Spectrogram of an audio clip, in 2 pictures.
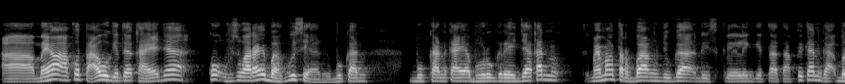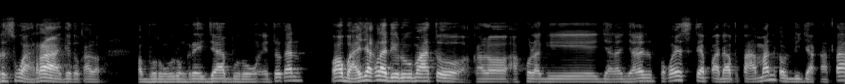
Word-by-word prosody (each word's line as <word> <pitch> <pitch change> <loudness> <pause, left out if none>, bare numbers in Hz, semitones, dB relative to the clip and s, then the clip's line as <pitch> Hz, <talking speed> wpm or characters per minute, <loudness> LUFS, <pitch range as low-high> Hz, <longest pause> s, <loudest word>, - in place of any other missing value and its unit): eee, 130 0 0
memang 200 +8 +7
aku 230 +4 +2
tau, 210 -2 +5
gitu 175 - -2
ya. 180 - -1
Kayaknya, 160 +10 +2 0.3
kok, 225 -4 +1
suaranya 180 +5 +6
bagus, 200 +9 +2
ya? 115 - -2
Bukan 140 +5 -3 0.4
bukan 150 +1 -1
kayak 155 -1 +3
burung 155 +1 +1
gereja, 155 +3 +2
kan, 215 0 +2
k - - -32
memang 175 +9 +2
terbang 175 +3 +4
juga, 155 0 +1
di 150 - -7
sekeliling 140 0 -6
kita, 145 0 -4
tapi 135 +8 -6
kan 205 -1 0
nggak 150 -2 -3
bersuara, 165 -2 +3
gitu, 130 0 -7
kalau, 120 0 -8 0.4
eee, - - -5
burung-burung 125 0 -6
gereja, 135 +1 -2
burung 125 -1 -8
itu, 120 +7 -6
kan, 180 0 -2 0.3
wah, 180 +1 +4
banyaklah 195 +2 +5
di 165 - 0
rumah, 160 0 +2
tuh, 145 -2 -1
kalau 130 0 -4
aku 125 +3 -10
lagi 130 0 -7 0.4
jalan-jalan. 130 +4 -5
Pokoknya 190 +3 -2
setiap 200 - -4
ada 135 0 -2
p 135 - -19
taman, 195 +11 -3
kalau 150 - -3
di 135 - -8
Jakarta, 120 +12 -4
150 Hz, 190 wpm, -21 LUFS, 130-175 Hz, 0.4 s, memang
